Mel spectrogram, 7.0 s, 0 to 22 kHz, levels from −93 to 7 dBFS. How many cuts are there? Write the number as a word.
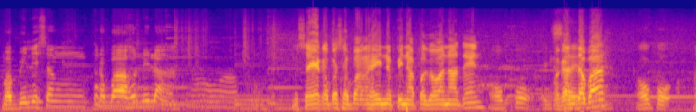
two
